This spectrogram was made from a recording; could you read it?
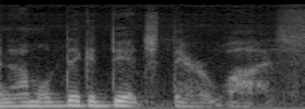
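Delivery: soft, voiceless whisper under the breath.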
